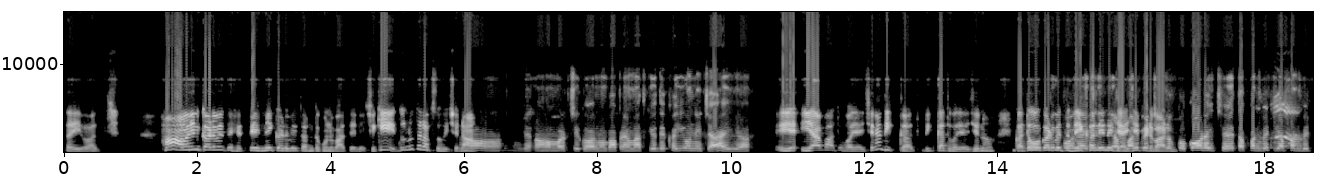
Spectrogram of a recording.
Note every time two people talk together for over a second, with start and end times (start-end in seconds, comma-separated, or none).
14.3-16.7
